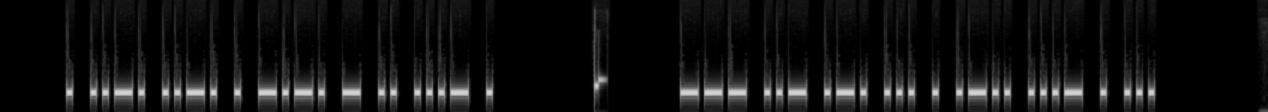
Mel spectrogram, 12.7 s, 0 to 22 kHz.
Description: Morse code, heard as a keyed tone, about 20 wpm, 700 Hz. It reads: EFFECTIVE OURSELVES
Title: Sentences from Top 1600 Words - New Word Drill Alt - 20wpm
